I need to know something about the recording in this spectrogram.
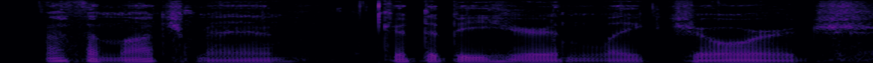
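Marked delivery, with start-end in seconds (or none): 1.2-2.9 radio announcer voice with rich bass. Saying it is good to be here in Lake George: radio voice with good bass. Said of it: "That sounded very radio-esque".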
